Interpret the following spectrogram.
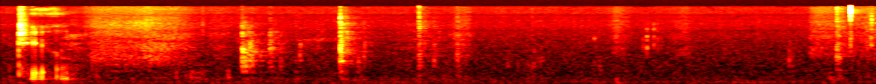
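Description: Faint handling of small toy pieces: a brief soft rustle of crumpled foil, then a few faint plastic clicks as a small toy bucket is filled and handled.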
